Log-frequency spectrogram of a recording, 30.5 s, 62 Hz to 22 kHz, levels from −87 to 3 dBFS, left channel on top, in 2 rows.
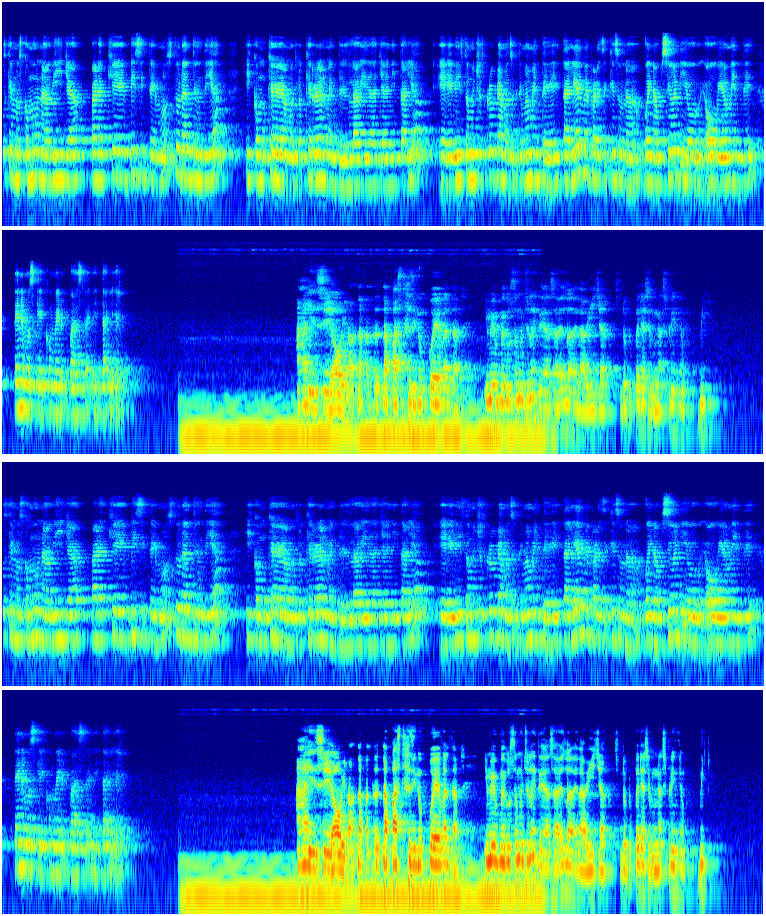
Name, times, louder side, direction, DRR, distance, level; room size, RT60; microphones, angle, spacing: voice 1, 0.0-4.3 4.9-8.4 8.7-17.6, left 1 dB, 80° left, 3 dB, 1.1 m, -33 dB
sound 1, 18.7-26.0, equal, 20° left, 1.7 m, -30 dB
voice 2, 21.1-24.4 24.9-28.9 29.2-29.4, right 7 dB, 75° right, 13 dB, 0.4 m, -23 dB
8.2 x 5.7 x 2.9 m, 1.2 s
head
